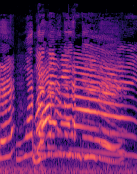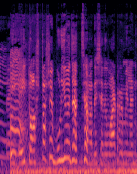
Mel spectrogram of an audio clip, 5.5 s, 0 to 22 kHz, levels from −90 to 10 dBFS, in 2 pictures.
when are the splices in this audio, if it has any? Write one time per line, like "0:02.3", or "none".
none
